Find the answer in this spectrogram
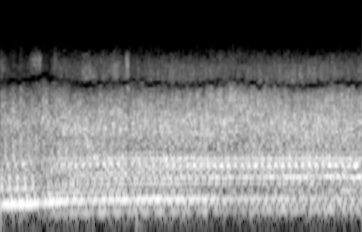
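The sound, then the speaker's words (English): A boat engine rumbles steadily at idle, a loud, continuous low drone with a faint higher whine layered on top and no break for several seconds. “It's that godforsaken roaring call of man.”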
